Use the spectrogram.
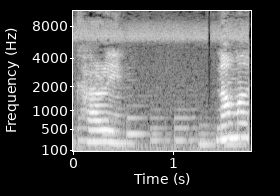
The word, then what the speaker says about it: Karen: I'd pronounce incorrectly like I'm almost willing to bet money that this is not just pronounced Karen hello everyone today I will teach you how to greet in Karen okay never mind that is how you say it now let's take a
